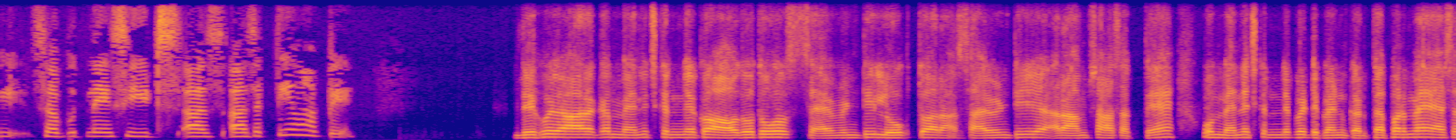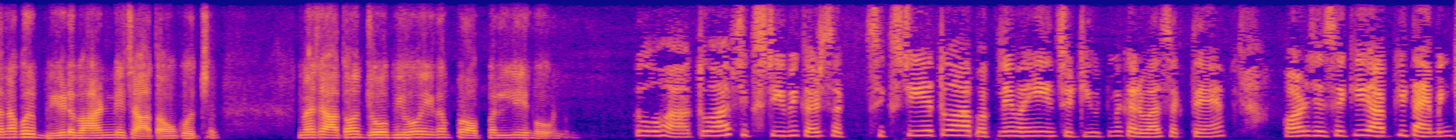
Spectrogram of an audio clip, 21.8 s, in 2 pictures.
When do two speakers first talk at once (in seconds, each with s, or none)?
none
